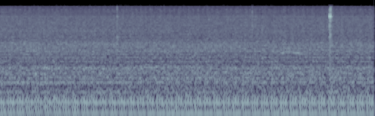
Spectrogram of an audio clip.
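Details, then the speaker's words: Poorly four-cylinder car engine at idle for an on-car brake booster vacuum test: uneven, lumpy idle with irregular low thump roughly every third of a second, running on three; misfire, one dead cylinder. "What you need to do is start up the engine, and this is a poorly engine. Three cylinders. It's supposed to have four, by the way."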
